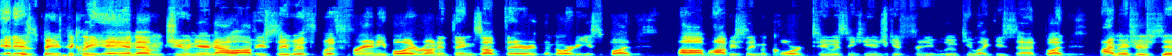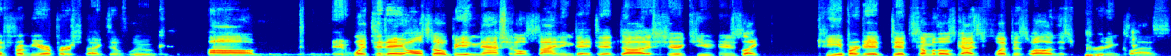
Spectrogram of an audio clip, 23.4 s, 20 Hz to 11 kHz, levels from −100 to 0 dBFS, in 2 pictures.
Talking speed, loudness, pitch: 175 wpm, -22 LUFS, 145 Hz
